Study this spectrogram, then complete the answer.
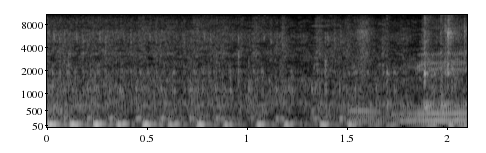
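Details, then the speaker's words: Suzuki Skydrive 125 scooter, kickstarted after a CVT service; steady, even low putter at idle with no knocks or grinding, a normal, healthy idle. "Oke, ini oke, untuk kecepatan idle , seperti ini. Suara saat diam."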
